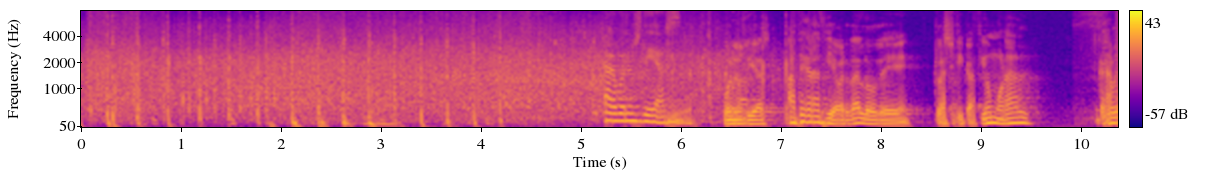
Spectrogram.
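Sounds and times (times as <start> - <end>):
audience applause: 0.0 - 7.4
speech: 5.3 - 9.6, 10.2 - 10.3.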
